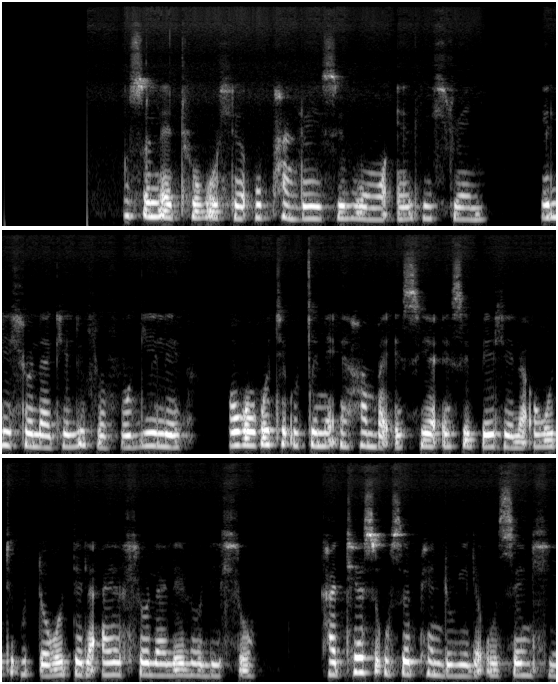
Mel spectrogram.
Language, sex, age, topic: North Ndebele, female, 25-35, health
